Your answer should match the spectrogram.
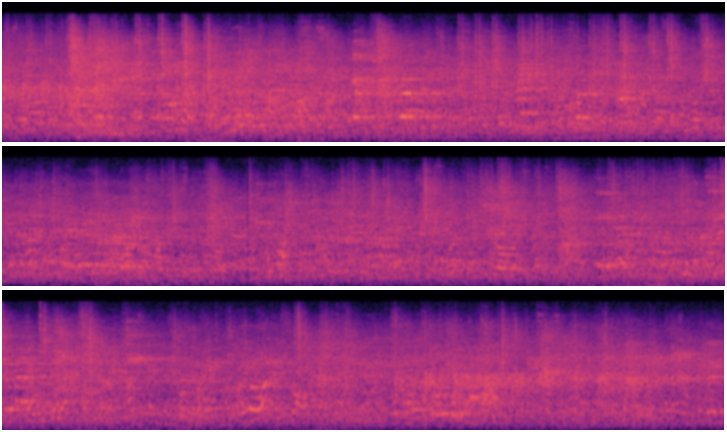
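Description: Sports hall ambience during a break in play: a steady murmur of voices with scattered sharp knocks and taps throughout.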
